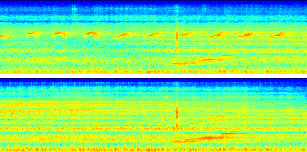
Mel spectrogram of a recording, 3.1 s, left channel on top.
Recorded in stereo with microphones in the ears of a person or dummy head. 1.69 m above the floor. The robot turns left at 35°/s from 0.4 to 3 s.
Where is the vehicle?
90° right; by 3.1 s 175° left.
